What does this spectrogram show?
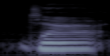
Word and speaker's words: Ja: Is that how you say his name, Nick? Ja, it's J-A. I think it's Ja.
